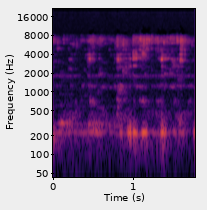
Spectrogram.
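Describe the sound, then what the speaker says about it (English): A faucet runs during medical hand washing at a sink, a steady soft stream of water with light splashing and dripping, close and fairly quiet, with no talking. "Now we're going to turn on our faucet, adjusting the force of the water, ensuring that it does not create any splashes"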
